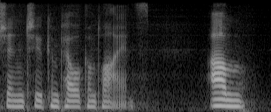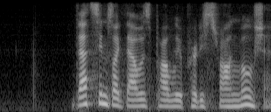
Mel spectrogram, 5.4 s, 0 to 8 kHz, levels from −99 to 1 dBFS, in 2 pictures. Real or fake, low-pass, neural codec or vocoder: fake; 7.2 kHz; codec, 16 kHz, 0.8 kbps, ZipCodec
